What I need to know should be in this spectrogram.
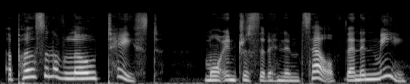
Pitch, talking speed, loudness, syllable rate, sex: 235 Hz, 175 wpm, -18 LUFS, 5.1 syllables/s, female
